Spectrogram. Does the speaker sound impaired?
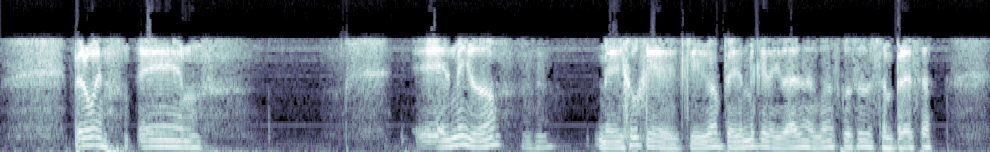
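Yes: Parkinson's disease; past stooped posture, marked loss of physical strength; voice sometimes trembles, sometimes understood, sometimes not understood at all.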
